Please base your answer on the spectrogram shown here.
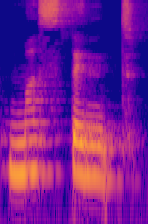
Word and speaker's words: mustn't: Atenção, porque esse T do must, a gente não vai pronunciá-lo. Ele é silent, right? So, must not or mustn't. Atenção, não fala, por favor, mustn't, que muitos alunos falam.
